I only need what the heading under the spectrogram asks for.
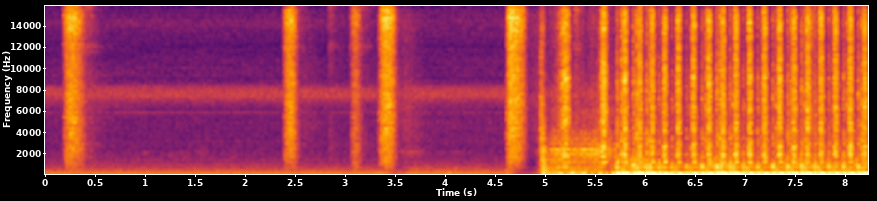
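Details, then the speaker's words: Detroit Diesel 8V71 in a vintage Scenicruiser bus that is down a cylinder: a few thumps, then it cranks and catches into a fast, loping run. That cylinder's injector is bypassed so no fuel reaches it. "we went ahead and bypassed the injector on that cylinder so no fuel goes to that cylinder"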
